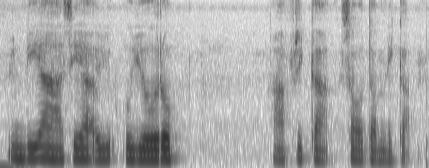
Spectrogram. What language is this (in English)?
Telugu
